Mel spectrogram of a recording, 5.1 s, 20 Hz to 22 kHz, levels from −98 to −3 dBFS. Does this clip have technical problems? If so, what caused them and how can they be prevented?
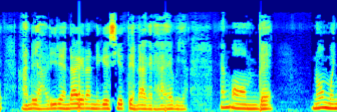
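Yes. Repeated buffer at 1.16–1.20 s (one ~10.7 ms piece, fitting a 512-sample buffer, plays three extra times), 2.46 s and 3.88 s, each a single replay. Late audio caused it, heard as stutter-clicks. The waveform shows identical copies with hard joins, and the spectrogram shows vertical lines. Larger playback buffers or higher audio-thread priority would prevent it.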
